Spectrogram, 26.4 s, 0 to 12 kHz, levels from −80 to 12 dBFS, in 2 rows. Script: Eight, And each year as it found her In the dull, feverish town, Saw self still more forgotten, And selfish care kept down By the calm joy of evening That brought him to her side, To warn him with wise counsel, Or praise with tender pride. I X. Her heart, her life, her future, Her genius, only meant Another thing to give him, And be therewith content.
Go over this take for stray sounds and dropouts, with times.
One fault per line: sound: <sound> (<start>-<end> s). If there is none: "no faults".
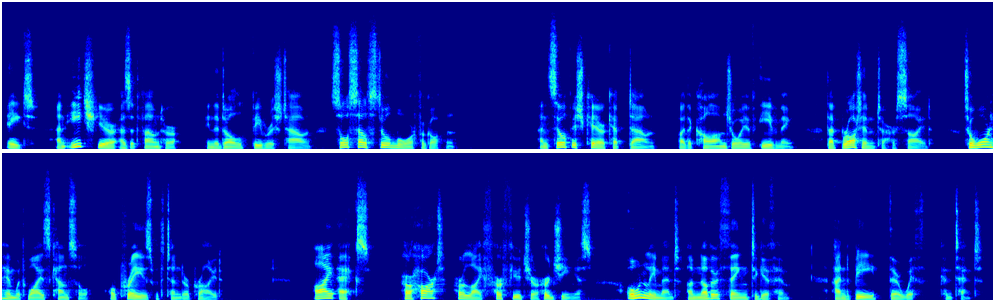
no faults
